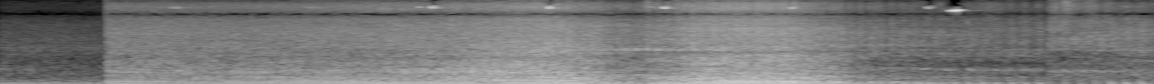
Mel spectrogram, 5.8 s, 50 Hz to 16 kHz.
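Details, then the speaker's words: 1987 Honda Helix moped, now running after swapped carburetor antifreeze and vent lines were corrected and the clutch rollers refitted: small engine idles and revs smoothly, no stumble or slipping; runs much better now. "yeah it runs a lot better now"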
